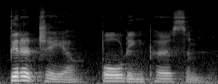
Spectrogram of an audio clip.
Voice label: "pirretayil" balding person

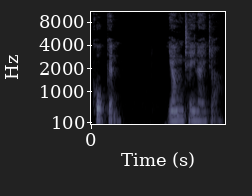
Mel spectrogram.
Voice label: "kulk'n" young youth teenager

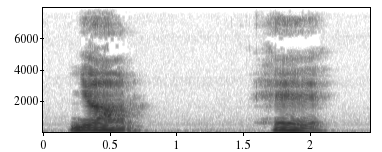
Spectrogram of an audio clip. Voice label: "ngarrə" hair

